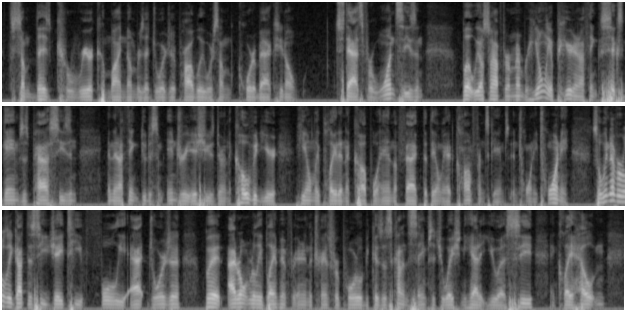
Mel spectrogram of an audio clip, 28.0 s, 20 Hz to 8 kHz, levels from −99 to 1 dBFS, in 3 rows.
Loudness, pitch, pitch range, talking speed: -32 LUFS, 95 Hz, 90-105 Hz, 215 wpm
